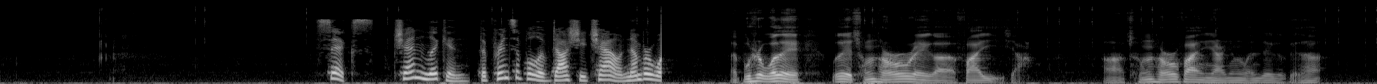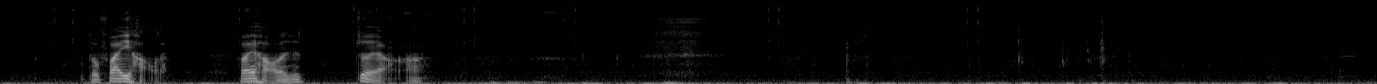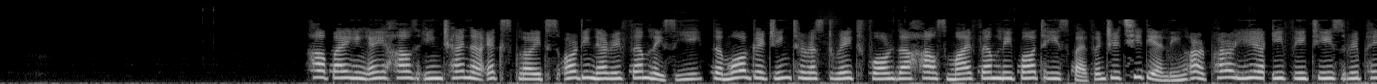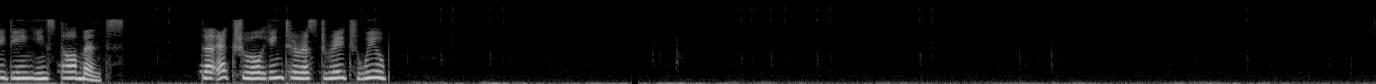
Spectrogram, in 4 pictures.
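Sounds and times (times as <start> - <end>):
computer keyboard keystrokes: 1.9 - 2.4, 10.3 - 11.6, 13.1 - 14.7, 18.4 - 18.6, 19.4 - 20.0, 21.4 - 22.3, 23.3 - 26.0, 28.2 - 29.8, 45.6 - 49.8, 50.4 - 54.1
mouse clicks: 13.2 - 14.6, 18.4 - 18.6, 21.4 - 22.2, 23.4 - 25.0, 29.5 - 29.8, 50.5 - 50.8.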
